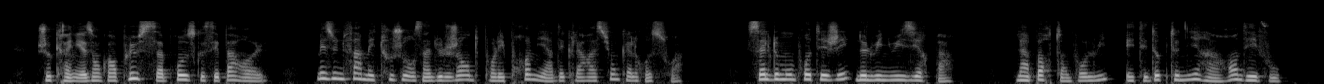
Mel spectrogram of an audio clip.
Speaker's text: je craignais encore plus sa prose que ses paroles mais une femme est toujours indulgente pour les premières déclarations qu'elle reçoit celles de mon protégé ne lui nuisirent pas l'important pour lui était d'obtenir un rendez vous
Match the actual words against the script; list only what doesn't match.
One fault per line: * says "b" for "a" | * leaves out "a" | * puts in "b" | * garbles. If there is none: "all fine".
all fine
